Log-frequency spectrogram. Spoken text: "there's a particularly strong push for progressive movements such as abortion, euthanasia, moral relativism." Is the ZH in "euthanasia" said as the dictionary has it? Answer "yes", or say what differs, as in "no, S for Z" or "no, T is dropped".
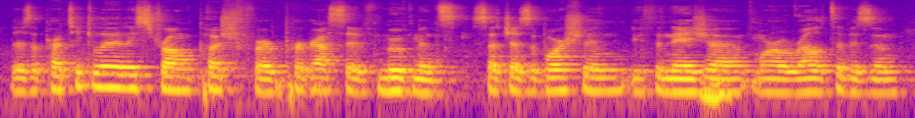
yes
